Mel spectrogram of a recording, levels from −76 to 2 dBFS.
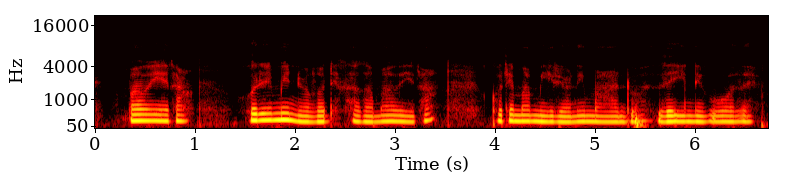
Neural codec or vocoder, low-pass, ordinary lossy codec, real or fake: none; none; none; real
